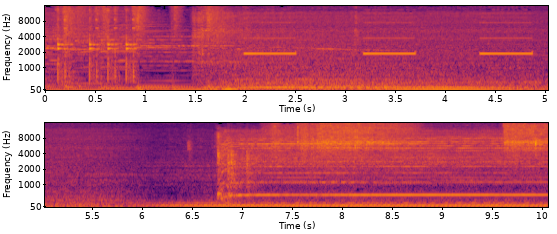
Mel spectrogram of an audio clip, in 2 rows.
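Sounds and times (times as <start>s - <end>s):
truck engine running: 0.0s - 10.0s
reversing alarm beeps: 3.2s - 3.8s, 4.4s - 4.9s.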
